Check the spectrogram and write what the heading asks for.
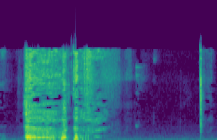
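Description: A person coughing: a short fit of a few coughs lasting under a second, starting about a quarter second in.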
